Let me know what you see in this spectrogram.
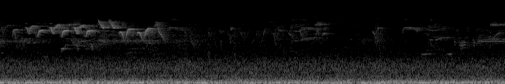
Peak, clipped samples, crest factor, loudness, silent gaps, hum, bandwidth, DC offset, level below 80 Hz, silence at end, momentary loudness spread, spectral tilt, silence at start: -22 dBFS; under 0.1%; 14 dB; -37 LUFS; none; none; 10.5 kHz; under 0.1%; -40 dBFS; 0 s; 7 LU; -4 dB/octave; 0 s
